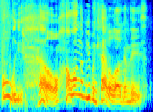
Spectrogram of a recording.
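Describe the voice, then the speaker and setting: An actress playing a blunt investigator questioning her colleagues, with a gravelly, muted voice, in naturalistic found-footage game style. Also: high-pitched, wildly swooping pitch, normal speed, dark tone, a little hiss or hum, exaggerated voice, poor audio. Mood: incredulous.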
